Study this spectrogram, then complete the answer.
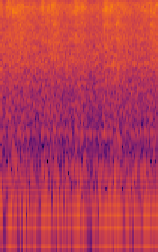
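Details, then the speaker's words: Turbo LS engine, starting with both fuel pumps now PCM-controlled through relays: deep, even rumble with steady firing and no misses or stumbles; starts and runs cleanly. "sweet it works all right that is it for the fuel system it works"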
